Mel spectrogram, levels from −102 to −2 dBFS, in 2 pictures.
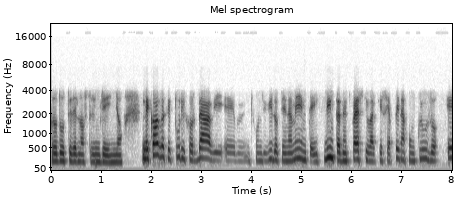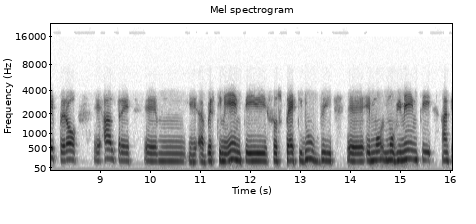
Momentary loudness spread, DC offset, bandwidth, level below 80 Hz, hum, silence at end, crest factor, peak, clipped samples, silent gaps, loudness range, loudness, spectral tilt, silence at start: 12 LU; under 0.1%; 4.1 kHz; -70 dBFS; none; 0 s; 18 dB; -4 dBFS; under 0.1%; none; 4 LU; -22 LUFS; -9.5 dB/octave; 0 s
